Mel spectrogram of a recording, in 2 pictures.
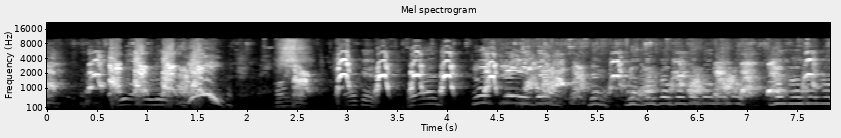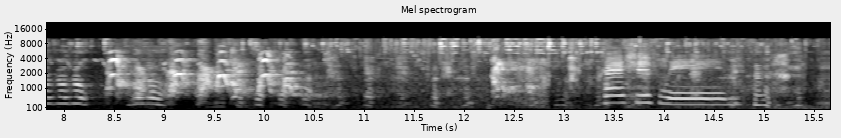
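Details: Several family dogs scramble for a ball, one named MJ mounting Precious instead. A rapid run of arched, high yelps and barks gives way to a held whine near the end, with a person repeatedly shouting "go" throughout.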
